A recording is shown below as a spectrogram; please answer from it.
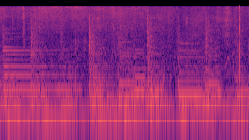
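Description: Background music: a light, plucked-string tune over a steady bass beat.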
